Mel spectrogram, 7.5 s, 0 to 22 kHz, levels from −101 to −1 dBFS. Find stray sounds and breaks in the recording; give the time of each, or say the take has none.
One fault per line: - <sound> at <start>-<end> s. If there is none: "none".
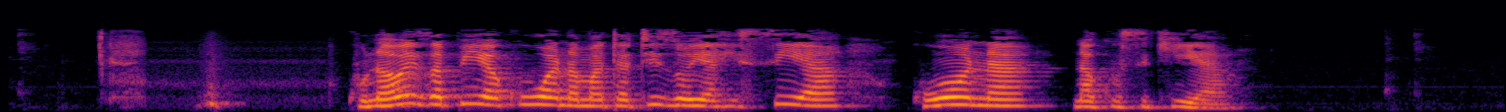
- whoosh at 0.9-1.2 s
